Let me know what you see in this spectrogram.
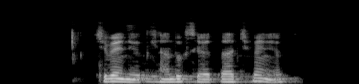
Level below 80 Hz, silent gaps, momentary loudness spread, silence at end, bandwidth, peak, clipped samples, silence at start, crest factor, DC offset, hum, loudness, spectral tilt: -60 dBFS; 0.86-0.91 s; 19 LU; 0.6 s; 7.4 kHz; -6 dBFS; under 0.1%; 0.7 s; 18 dB; under 0.1%; none; -22 LUFS; -7.5 dB/octave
